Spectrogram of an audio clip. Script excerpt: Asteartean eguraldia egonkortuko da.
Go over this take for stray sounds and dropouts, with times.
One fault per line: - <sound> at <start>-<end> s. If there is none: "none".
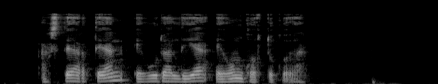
none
